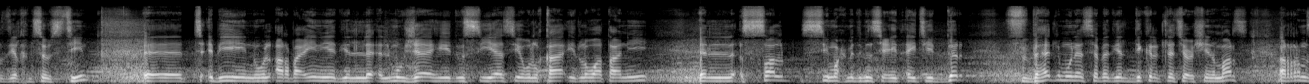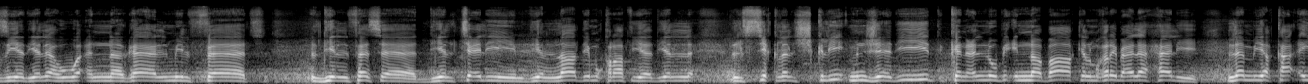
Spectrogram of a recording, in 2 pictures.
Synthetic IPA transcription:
d̪jælxəmsawsə̥t̪ːin | t̪ːaʔbinwəlʔɑɾˤbaʕinjæd̪jællmʊʒæhəd̪wəsːəjæsiwəlqɑʔəd̪əlwɑt̪ˤɑni | sˤːɑlb̚sːimʊħməd̪bənsaʕid̪ʔæjt̪id̪ːəɾfibhæd̪əlmʊnæsəbad̪jæləd̪ːəkɾt̪ːlæt̪awʕʃɾinmɑɾˤsˤʔərˤːɑmzˤəjːad̪jælhæhʊwːæʔənːæɣæʕəlməlfæt̪ | d̪jæləlfæsæd̪̚ːjælət̪ːaʕlimd̪jællæd̪imʊqɾˤɑt̪ˤəjːad̪jælləst̪əqlæləʃːə̥klimənʒæd̪id̪kænəʕlənubəʔənːæbɑqilməɣɾəbʕalæħalhiləmjɑqɑʕʔə

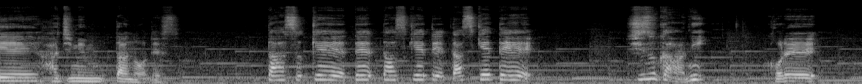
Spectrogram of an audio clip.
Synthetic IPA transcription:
ehaʑimemt̪ano̞̰d̪e̞sɨ̥ | t̪asɨke̞t̪e̞t̪asɨ̥ke̞t̪e̞t̪asɨ̥ke̞t̪e̞ | ɕizɨkaɲ̟i | kʰo̞ɾe̞

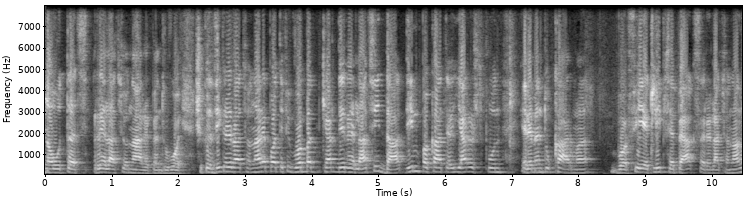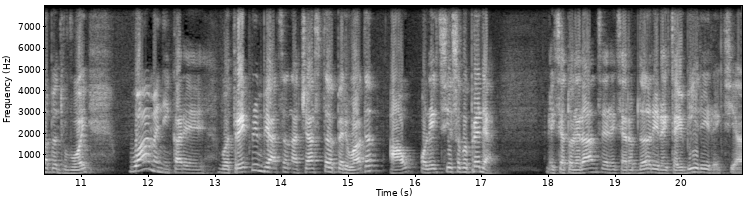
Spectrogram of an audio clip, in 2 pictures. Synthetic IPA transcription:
no̞ut̪ət̪sʲre̞lat̪sio̞nale̞pe̞nt̪ɾuvo̞jʃikɨnd̪zikre̞lat̪sio̞nale̞poat̪e̞fivo̞rbakʲard̪e̞re̞lat̪sijd̪ad̪inpəkat̪e̞jaɾəʃʲspune̞le̞me̞nt̪ukarmə | vo̞rfie̞klipse̞pe̞aksəɾe̞lat̪sio̞naləpe̞nt̪ɾuvo̞j | wame̞nikaɾe̞vət̪ɾe̞k̚pɾinvjat̪səɨnat͡ʃast̪əpe̞ɾioad̪əawo̞le̞k̚t̪sije̞səvəpɾe̞d̪ea̰ | lekt̪siat̪o̞le̞ɾant̪sejlek̚t̪sijaɾəb̚d̪əɾile̞kt̪sijajubiɾijlḛk̚t̪sija̰

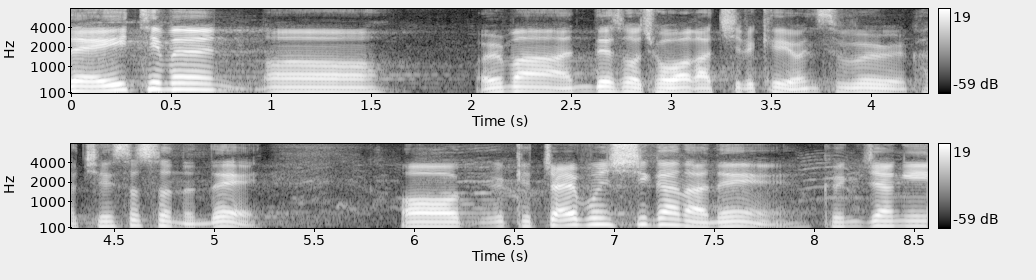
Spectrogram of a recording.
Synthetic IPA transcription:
deːitʰimɯnʌ | ʌɭmaːnde̞sʰʌt͡ɕʌwaɡat͡ɕʰiɾʌkʰe̞jʌnsʰɯbɯɭkat͡ɕʰihe̞s͈ʌs͈ʌnːɯnde̞ | ʌiɾʌkʰe̞t͡ɕ͈aɭbunɕʰiɡanane̞kwe̞ŋd͡ʑaŋɦi

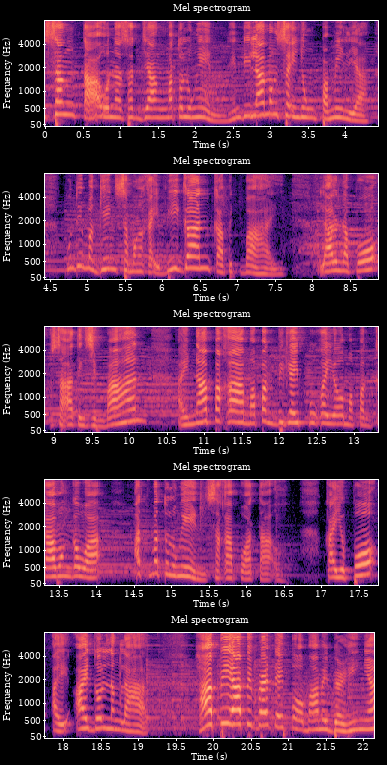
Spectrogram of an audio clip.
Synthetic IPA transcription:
ʔɪsaŋt̪aːʔo̞nɐsɐd͡ʒaŋmɐt̪ʊlʊŋɪnhɪnd̪ilaːmaŋsɐʔɪɲːoŋpɐmilja | kʊnd̪imɐɡɪŋsɐmɐŋakɐʔɪbiːɡɐnkaːpɪt̪̚baːɦa̰j | laːlʊnɐpo̞sɐʔaːt̪ɪŋsɪmbaːɦan | ʔɐjnaːpɐkɐmɐpɐɡ̚bɪɡajpʊkɐjo̞mɐpɐɡ̚kaːwɐŋɡɐwaʔɐt̪̚mɐt̪ʊlʊŋɪnsɐkaːpʊat̪a̰ːʔo̞ | kɐjopo̞ʔɐjʔajd̪olnɐŋlɐɦat̪̚haːpihaːpibɛɹt̪̚d̪ɛjpo̞maːmibɛɹhiɲja

